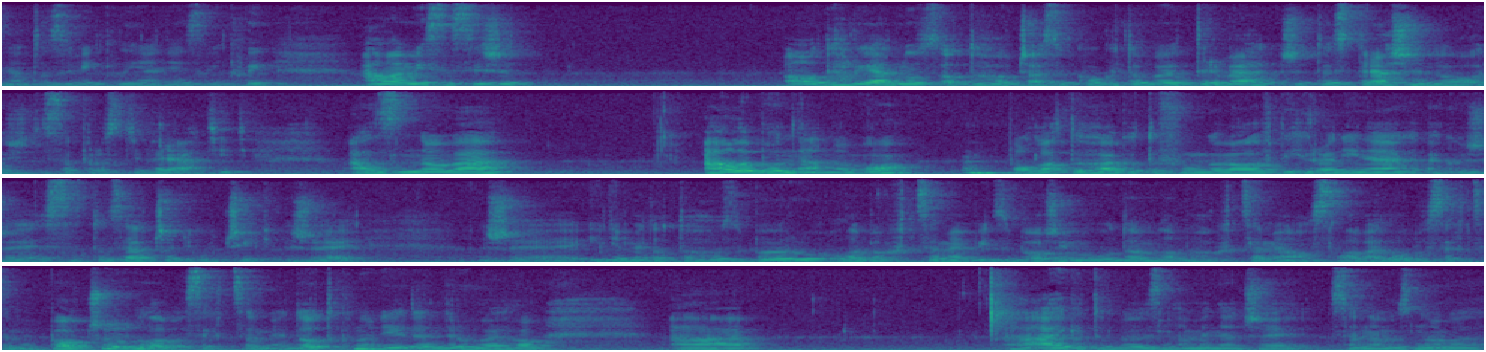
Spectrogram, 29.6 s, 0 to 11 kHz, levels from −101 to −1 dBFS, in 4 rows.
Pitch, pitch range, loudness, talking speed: 160 Hz, 150-170 Hz, -49 LUFS, 160 wpm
